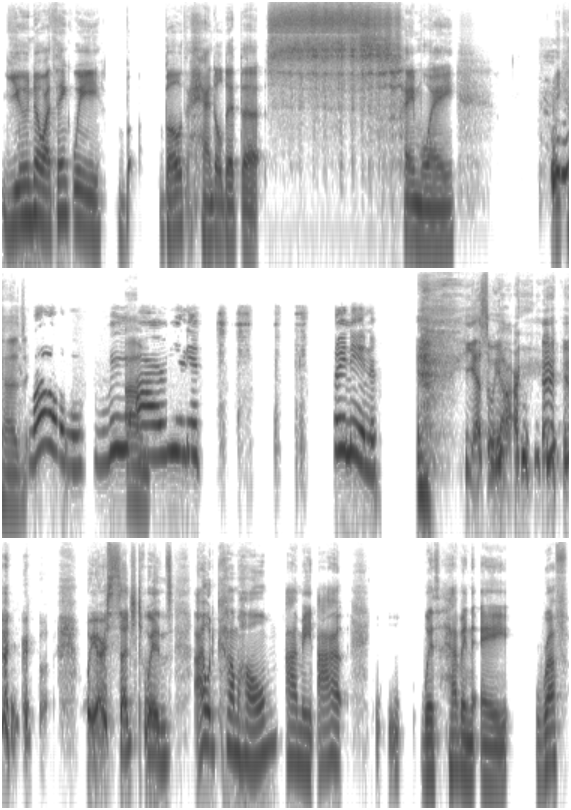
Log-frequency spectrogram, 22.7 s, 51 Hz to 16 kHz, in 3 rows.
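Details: 23-year-old Jamaican woman who has stuttered (stammered) since about age six, with father and sister who also stutter and no speech therapy ever; part-word and whole-word repetitions audible; stuttering.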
